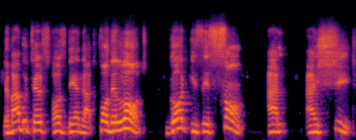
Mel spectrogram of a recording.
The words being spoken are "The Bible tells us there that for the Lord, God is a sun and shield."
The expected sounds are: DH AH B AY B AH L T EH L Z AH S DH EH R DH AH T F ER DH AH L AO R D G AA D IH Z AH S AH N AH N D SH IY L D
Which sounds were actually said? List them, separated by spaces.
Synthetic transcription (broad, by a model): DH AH B AY B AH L T EH L S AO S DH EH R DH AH T F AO DH AH L AO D G AA D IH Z AH S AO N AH N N SH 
